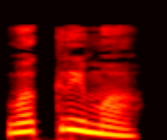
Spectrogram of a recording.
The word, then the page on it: ವಿಕ್ರಮ: kannada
